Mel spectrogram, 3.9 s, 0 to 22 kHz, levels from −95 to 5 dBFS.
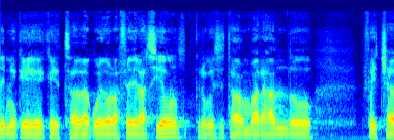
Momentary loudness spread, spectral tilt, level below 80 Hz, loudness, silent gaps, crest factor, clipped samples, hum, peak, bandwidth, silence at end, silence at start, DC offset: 8 LU; -5 dB/octave; -60 dBFS; -31 LUFS; none; 18 dB; under 0.1%; none; -14 dBFS; 16 kHz; 0 s; 0 s; under 0.1%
